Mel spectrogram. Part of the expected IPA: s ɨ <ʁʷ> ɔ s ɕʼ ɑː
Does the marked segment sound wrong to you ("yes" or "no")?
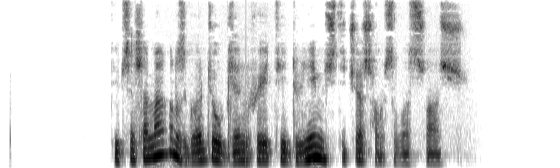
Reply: no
